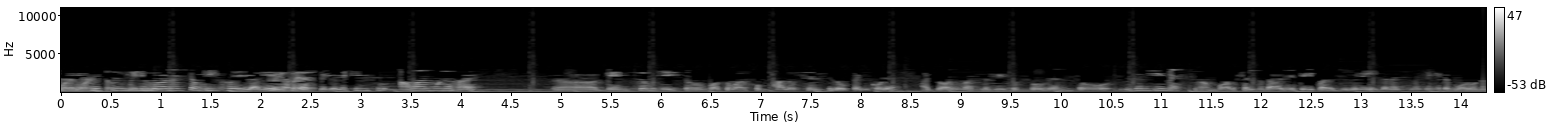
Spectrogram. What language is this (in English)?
Bangla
